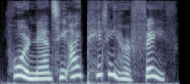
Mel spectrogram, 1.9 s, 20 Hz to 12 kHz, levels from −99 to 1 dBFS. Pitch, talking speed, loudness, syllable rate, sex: 290 Hz, 190 wpm, -16 LUFS, 4.8 syllables/s, female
